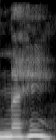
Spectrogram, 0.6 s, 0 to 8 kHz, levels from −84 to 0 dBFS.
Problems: none marked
